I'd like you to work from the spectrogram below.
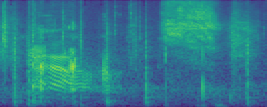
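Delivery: breathy chuckle. Acted. Sully laughs at Nate.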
